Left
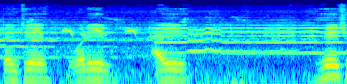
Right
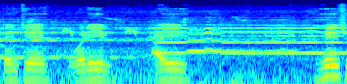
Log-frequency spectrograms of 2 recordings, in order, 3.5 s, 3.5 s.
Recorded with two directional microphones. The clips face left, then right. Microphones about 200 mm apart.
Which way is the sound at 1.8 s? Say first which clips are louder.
Right 4 dB; 45° right (ahead or behind).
